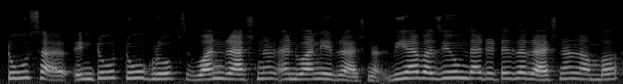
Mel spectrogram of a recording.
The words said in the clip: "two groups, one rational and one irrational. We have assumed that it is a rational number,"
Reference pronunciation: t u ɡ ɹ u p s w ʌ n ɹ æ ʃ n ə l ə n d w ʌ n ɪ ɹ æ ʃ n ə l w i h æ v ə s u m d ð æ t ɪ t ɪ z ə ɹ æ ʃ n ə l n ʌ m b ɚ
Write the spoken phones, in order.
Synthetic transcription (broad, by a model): t u ɡ ɹ u p s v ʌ n ɹ æ ʃ n ə l ə n d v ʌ n ɪ ɹ æ ʃ n ə l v i h æ v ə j u m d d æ t ɪ t ɪ z ə ɹ æ ʃ n ə l n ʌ m b ɚ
